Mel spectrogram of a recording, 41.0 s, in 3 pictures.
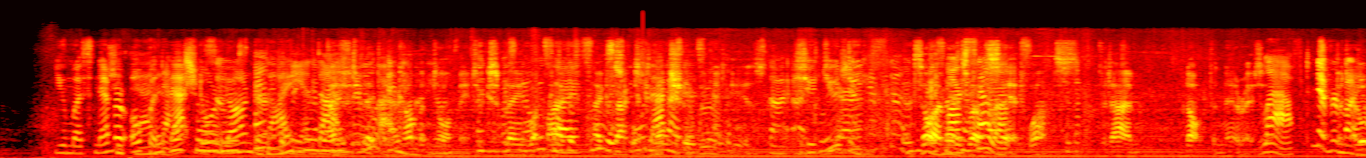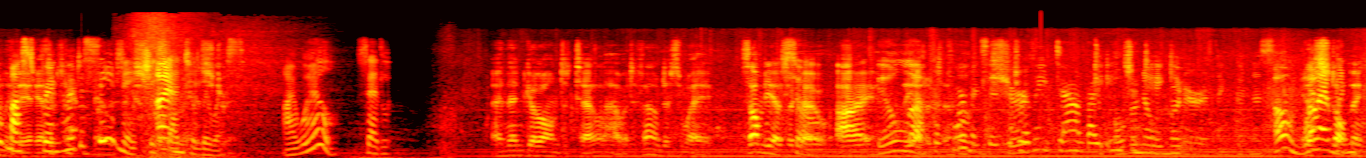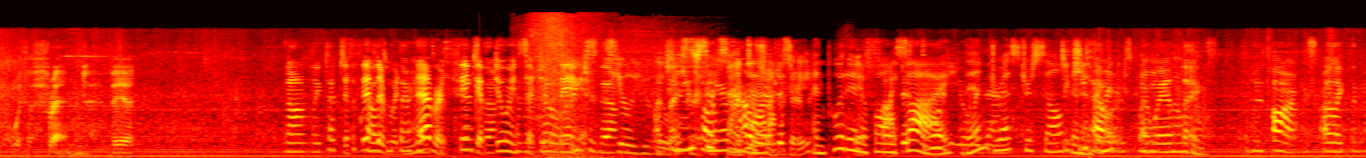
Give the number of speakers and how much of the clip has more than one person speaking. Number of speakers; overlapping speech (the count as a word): seven, about 67%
